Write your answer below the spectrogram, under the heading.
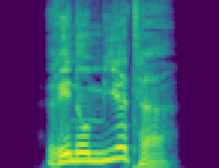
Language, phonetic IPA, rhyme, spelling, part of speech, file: German, [ʁenɔˈmiːɐ̯tɐ], -iːɐ̯tɐ, renommierter, adjective, De-renommierter.oga
- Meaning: 1. comparative degree of renommiert 2. inflection of renommiert: strong/mixed nominative masculine singular 3. inflection of renommiert: strong genitive/dative feminine singular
